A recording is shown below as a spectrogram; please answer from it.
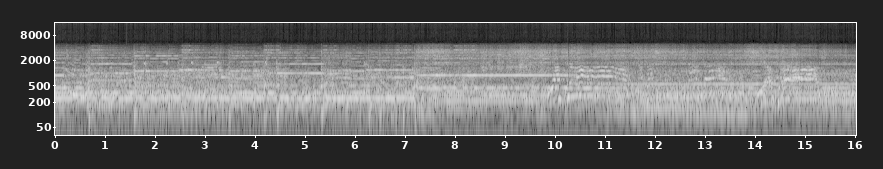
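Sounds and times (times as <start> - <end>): drum kit: 0.0 - 16.0
electric guitars playing chords: 0.0 - 16.0.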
